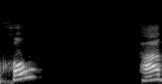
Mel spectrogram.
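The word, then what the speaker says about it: خوف: তাহলে এটা বাইত এভাবে উচ্চারণ হবে। এটা দেখি খ ওয়াও জবর খৌ, ফা ২ জের ফিন, খৌফিন।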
